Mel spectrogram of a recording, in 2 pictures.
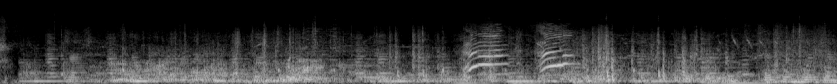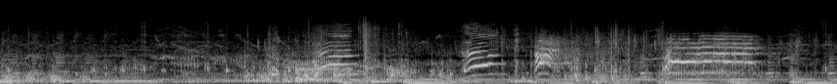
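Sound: lions roaring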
